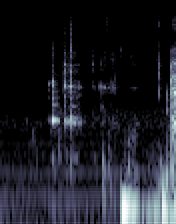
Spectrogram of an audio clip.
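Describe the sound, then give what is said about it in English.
A few soft glassy clinks as glasses are raised in a toast, followed by low gulping and liquid sounds of people sipping from glasses. Short and fairly quiet, with no talking. “I'll drink to that one. Yeah. Cheers.”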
